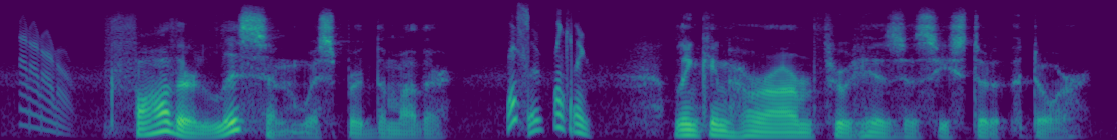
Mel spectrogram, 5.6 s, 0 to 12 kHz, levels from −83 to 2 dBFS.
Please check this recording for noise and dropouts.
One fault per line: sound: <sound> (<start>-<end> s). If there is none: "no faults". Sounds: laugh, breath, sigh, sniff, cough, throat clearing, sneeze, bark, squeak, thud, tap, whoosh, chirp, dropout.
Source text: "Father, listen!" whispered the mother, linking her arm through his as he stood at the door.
sound: chirp (0.1-0.4 s)
sound: chirp (2.5-3.0 s)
